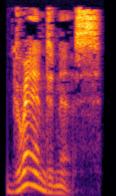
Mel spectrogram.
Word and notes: grandness: British English

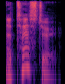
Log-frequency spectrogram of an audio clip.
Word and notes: attester: British English

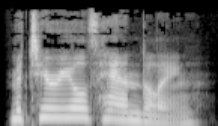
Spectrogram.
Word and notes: materials handling: American English

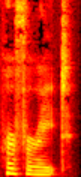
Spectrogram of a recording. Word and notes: perforate: American English

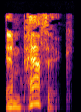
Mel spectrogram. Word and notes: empathic: British English

